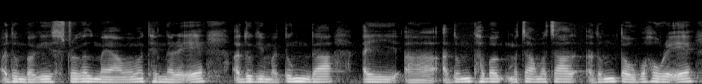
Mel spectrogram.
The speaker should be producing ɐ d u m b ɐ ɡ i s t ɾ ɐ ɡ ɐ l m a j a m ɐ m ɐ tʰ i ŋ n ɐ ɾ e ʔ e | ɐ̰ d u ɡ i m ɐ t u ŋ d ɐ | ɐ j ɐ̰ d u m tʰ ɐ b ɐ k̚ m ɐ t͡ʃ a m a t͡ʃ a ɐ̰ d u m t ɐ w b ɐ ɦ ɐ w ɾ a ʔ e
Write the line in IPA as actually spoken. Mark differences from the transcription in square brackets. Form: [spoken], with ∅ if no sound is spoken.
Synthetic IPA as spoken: ɐ d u m b ɐ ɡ i s t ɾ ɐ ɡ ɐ l m [ɐ] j a m ɐ m ɐ tʰ [e] ŋ n ɐ ɾ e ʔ e | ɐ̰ d u ɡ i m ɐ t u ŋ d ɐ | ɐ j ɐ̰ d u m tʰ ɐ b ɐ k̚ m ɐ t͡ʃ a m [ɐ] t͡ʃ a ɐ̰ d u m t ɐ w b ɐ ɦ ɐ w ɾ [e] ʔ e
